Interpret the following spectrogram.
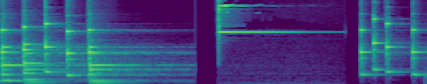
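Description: Short logo jingle of struck, chime-like notes: a quick run of about five notes ringing out over the first two seconds, a single high ping that slowly fades, then another quick flurry of notes near the end.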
